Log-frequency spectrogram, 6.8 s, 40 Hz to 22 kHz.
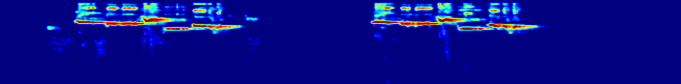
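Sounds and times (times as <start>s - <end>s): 
Oriental magpie-robin whistling song: 0.5s - 2.6s, 3.7s - 5.5s.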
